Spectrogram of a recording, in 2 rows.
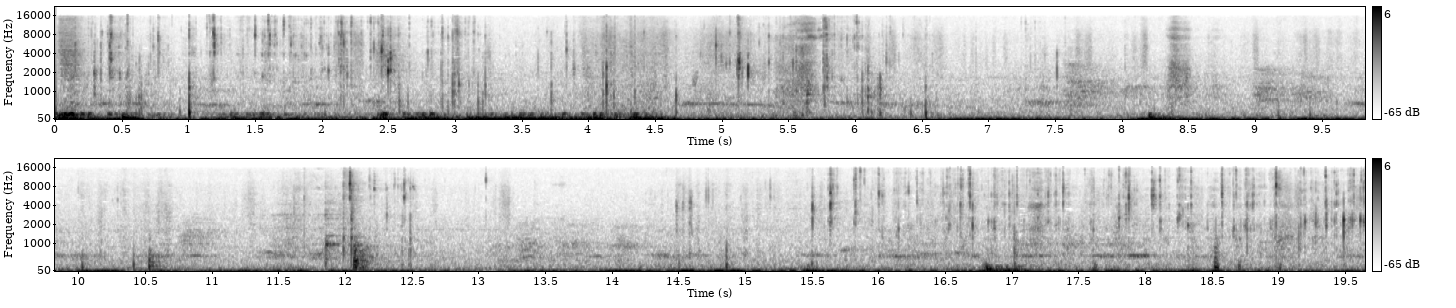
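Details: A male Miniature Pinscher, born 2012, eats a boiled egg for the first time, chewing and munching noisily with wet smacking and soft crunching bites.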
